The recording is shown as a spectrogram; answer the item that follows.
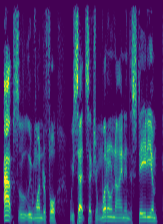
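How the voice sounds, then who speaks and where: Raspy, excited man hosting a sports podcast. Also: mid-range voice, no room sound, studio quality. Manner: enthusiastic, talks fast with fillers. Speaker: podcast host. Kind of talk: casual sports chat.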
